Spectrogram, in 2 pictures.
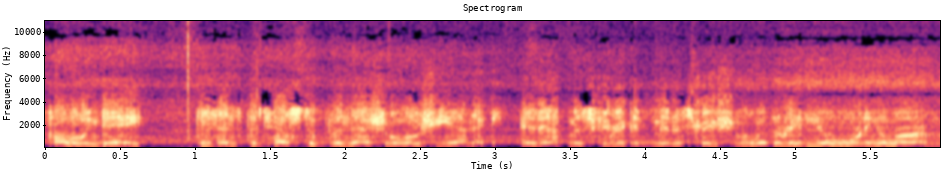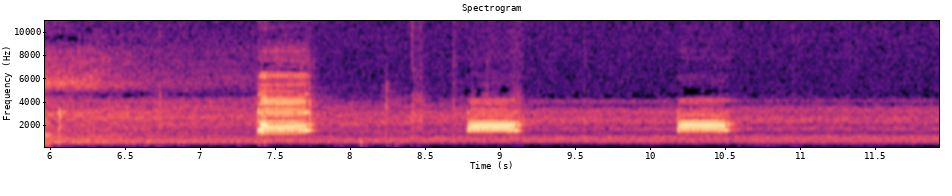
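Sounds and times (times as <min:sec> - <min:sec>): faint radio hum: 0:00.0 - 0:09.2
shrill electronic data bursts: 0:07.4 - 0:07.8, 0:08.8 - 0:09.2, 0:10.2 - 0:10.6.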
